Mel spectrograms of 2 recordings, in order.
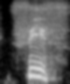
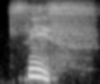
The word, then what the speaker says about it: six: cap sang c c we do not pronounce x here so it the pronunciation is sis something like let me just write sees got it sees now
